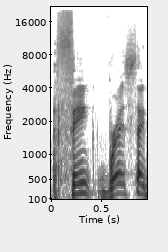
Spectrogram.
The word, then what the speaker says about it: Fink Bressack: Yes, I'm so sorry if I pronounced the name wrong. Is it Fink Bressack?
